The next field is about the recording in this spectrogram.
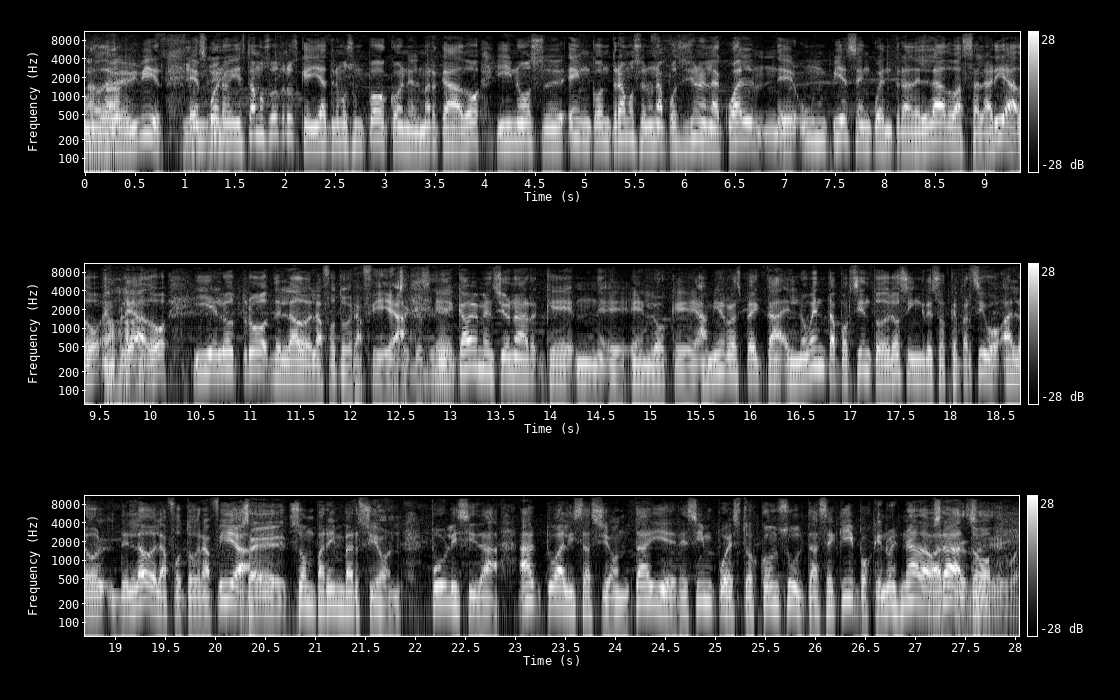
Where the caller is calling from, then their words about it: Zapopan, Jalisco, Mexico; de Zapopan, México.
